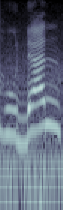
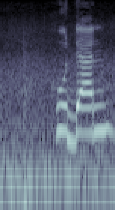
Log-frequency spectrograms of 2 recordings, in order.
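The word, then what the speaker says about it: هدى: gitu ya Hudan Hudan tetapi ketika berhenti tanwin fathahnya berubah menjadi fathah saja dan dibaca panjang 2 ketukan maka cara baca ketika berhenti adalah Huda Huda gitu dua ya Huda yang salah Hudan masih di Pajak dannya atau Hud salah atau Hud salah juga harus dibaca Jadi dua harokat dan fathah saja nah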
